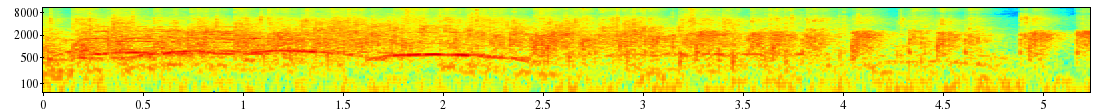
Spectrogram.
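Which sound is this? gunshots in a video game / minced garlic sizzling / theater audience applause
theater audience applause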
